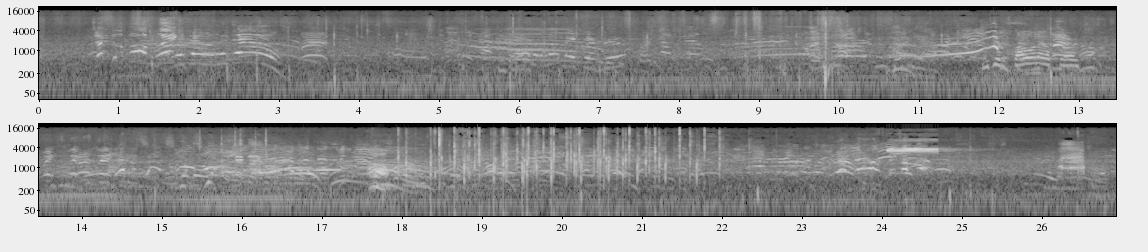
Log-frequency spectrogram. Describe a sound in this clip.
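Spectators shout and cheer outdoors.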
